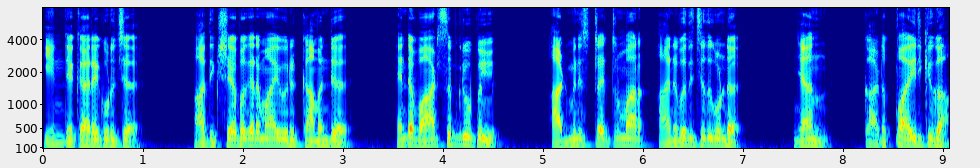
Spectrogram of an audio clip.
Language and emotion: Malayalam, angry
